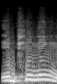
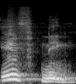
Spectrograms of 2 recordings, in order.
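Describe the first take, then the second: First: The word is said with three syllables. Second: The word is said with two syllables. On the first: The speaker calls it wrong. "এটার উচ্চারণ ইভিনিং নয়" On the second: The speaker calls it right.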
